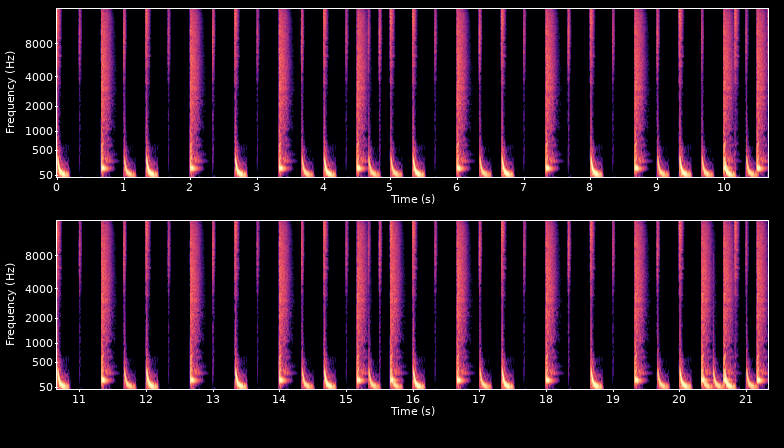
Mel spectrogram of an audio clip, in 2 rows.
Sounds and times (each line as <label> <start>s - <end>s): hiphop beat 0.0s - 21.3s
